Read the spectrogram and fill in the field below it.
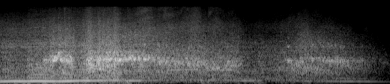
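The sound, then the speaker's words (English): An Impala's engine revs hard as its tires squeal loudly against the pavement, the screech rising and holding for a few seconds before the car roars away out of a driveway and the sound fades out. “Spurlock walks out the door as Barbara and Don watch him get into his Impala and speed out of the driveway.”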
